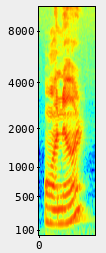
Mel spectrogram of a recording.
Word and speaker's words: honor: pronunciation of these words in these three words the letter H is silent children do you know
